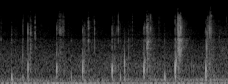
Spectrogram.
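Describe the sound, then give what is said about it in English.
Quick footsteps of a woman on pavement in a film scene as she starts moving faster, a steady run of sharp, evenly spaced steps at a brisk pace, moderately loud, with a low background hum and no talking. “She starts moving faster. We hear her footsteps.”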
